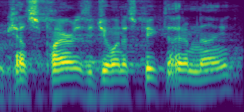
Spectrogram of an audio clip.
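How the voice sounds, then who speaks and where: A man serving as mayor, chairing a city council meeting in a measured way with frequent pauses and fillers. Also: mid-range voice, darkish tone. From Canada.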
